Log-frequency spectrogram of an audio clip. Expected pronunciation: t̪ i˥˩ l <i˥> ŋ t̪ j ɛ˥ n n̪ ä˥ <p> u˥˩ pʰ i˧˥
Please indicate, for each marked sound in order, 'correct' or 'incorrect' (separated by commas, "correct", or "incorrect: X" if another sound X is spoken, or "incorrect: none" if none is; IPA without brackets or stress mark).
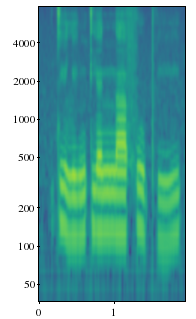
incorrect: i˧˥, incorrect: f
